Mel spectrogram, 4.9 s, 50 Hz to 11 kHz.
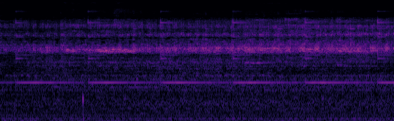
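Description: HO scale Walthers PROTO EMD GP7 model diesel locomotive running on the track, its DCC sound decoder playing diesel locomotive sound through a small onboard speaker. The sound is thin and high-pitched and runs steadily, with a steady tone underneath.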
